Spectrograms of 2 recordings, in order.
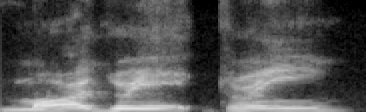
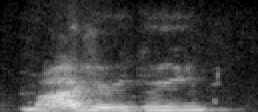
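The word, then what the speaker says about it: Marjorie Greene: Morgan, I hope I didn't pronounce her name wrong. Margaret Green. Marjorie Green. Yes.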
